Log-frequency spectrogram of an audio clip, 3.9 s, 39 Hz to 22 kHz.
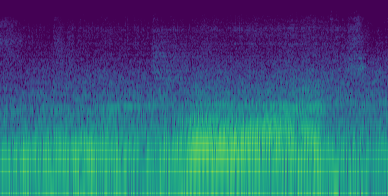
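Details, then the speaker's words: Restored muscle car with rebuilt 1972 replacement Hemi V8 on dual four-barrel carbs, driving under throttle: deep rumble climbs steadily in pitch, then eases off; smooth, strong, no misses or knocks. "That sounds good. Oh, I love God, that's that dual fours, man. Nothing like it."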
